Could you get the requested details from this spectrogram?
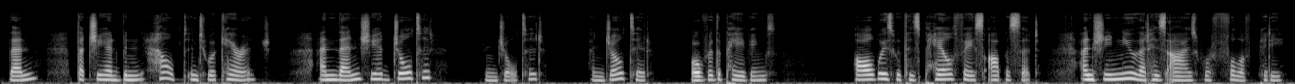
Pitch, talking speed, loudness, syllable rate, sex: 220 Hz, 170 wpm, -19 LUFS, 5.5 syllables/s, female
